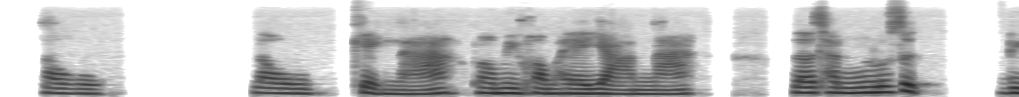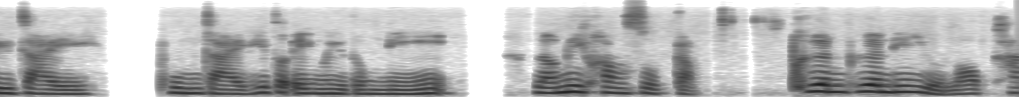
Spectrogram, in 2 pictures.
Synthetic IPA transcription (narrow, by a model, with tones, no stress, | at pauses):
ɾa˧w | ɾa˧wke˨˩ŋna˦˥ɾa˧wmiː˧kʰwaː˧mpʰa˧jaː˧jaː˧mna˦˥ʔ | lɛː˦˥wt͡ɕʰa˦˥nɾuː˦˥sɯ˨˩k̚ | diː˧t͡ɕa˧j | pʰuː˧˥mt͡ɕa˧jt̪ʰiː˥˩t̪u˧ʔeː˧ŋaː˧uː˨˩t̪o˧ŋniː˦˥ | lɛː˦˥wmiː˧kʰwaː˧msu˨˩kːa˨˩pʰː | ɯ˥˩ənpʰɯ˥˩ənt̪ʰiː˥˩uː˨˩lɔː˥˩p̚kʰaː˥˩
